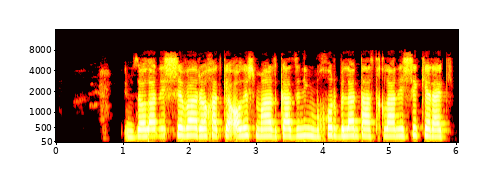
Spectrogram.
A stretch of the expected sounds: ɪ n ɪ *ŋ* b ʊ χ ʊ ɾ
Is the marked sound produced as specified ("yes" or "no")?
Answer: yes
